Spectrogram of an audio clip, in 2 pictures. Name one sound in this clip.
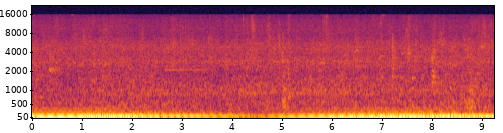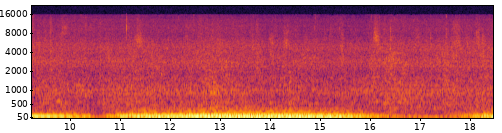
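Loud, deep electronic bass music throbs through loudspeakers in a large room, swelling and fading.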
